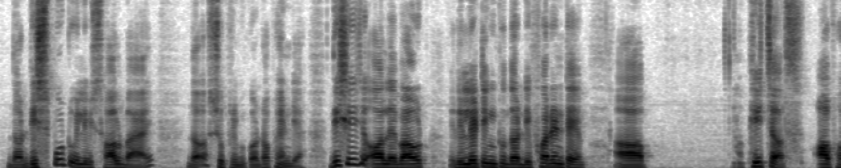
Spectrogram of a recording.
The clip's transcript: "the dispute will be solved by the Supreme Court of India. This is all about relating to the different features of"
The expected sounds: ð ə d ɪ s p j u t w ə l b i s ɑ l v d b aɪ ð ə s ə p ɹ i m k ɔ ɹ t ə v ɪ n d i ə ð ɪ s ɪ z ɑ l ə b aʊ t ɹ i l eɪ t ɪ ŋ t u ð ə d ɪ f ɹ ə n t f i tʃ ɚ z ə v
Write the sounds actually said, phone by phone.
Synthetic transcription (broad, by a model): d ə d ɪ s p j u t w ə l b i s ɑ l d b aɪ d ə s ə p ɹ i m k ɔ ɹ t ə p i n d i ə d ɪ s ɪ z ɑ l ə b aʊ t ɹ i l eɪ t ɪ ŋ t u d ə d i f ɹ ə n t p i tʃ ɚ s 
